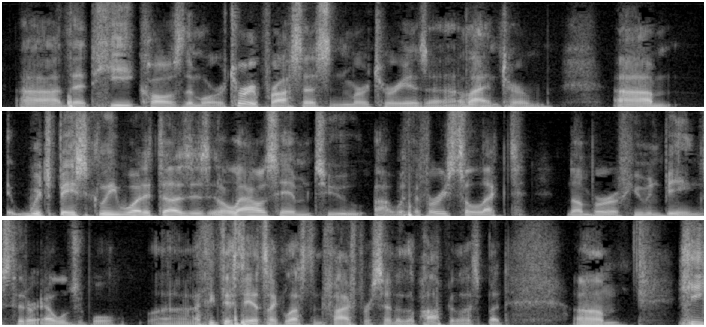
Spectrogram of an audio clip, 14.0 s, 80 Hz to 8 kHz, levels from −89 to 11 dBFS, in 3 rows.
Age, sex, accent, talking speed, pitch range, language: 30-49, male, American, 225 wpm, 95-115 Hz, English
